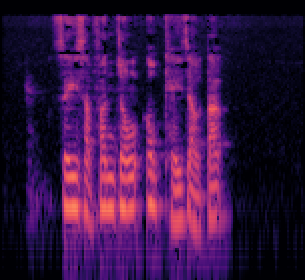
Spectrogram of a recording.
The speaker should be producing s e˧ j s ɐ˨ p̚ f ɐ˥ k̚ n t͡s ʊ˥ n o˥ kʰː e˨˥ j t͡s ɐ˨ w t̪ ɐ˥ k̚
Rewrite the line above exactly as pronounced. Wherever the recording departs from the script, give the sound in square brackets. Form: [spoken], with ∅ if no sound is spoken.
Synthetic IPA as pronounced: s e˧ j s ɐ˨ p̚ f ɐ˥ [∅] n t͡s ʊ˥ [ŋ] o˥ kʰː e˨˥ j t͡s ɐ˨ w t̪ ɐ˥ k̚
